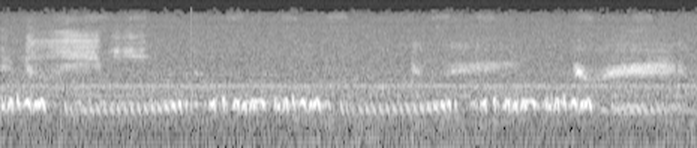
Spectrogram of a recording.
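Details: Black grouse at Wrexham: a continuous low, dove-like bubbling warble in repeated phrases, opened by a brief harsh hiss, with thin rising whistled calls from other birds overhead.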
